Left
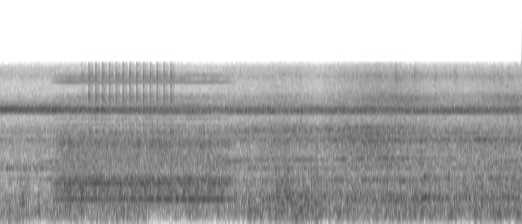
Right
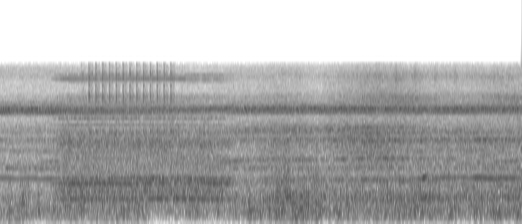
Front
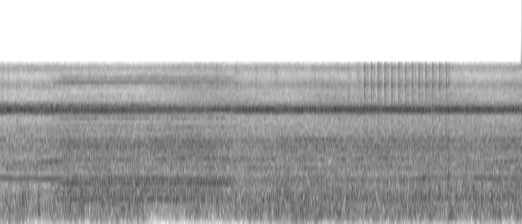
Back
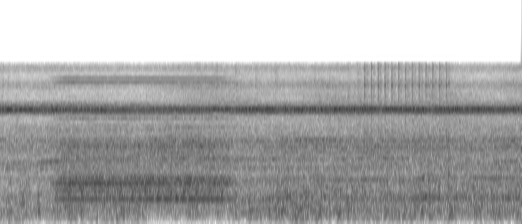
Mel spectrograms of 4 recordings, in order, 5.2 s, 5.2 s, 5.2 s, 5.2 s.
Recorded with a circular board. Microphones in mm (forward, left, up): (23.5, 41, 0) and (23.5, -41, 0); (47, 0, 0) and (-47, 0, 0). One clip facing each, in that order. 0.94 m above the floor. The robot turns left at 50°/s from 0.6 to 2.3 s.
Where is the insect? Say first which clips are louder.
Right 1 dB, front 1 dB; 95° right, 9.5 m; by 5.2 s straight behind, 9.5 m.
